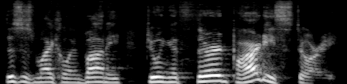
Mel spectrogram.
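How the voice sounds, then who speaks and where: A man's voice: on the high side, expressive, moderate pace. A man talking as a guest in a casual interview, telling stories about business with enthusiastic, salesmanlike delivery. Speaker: podcast guest, business founder. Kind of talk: casual interview talk, storytelling.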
